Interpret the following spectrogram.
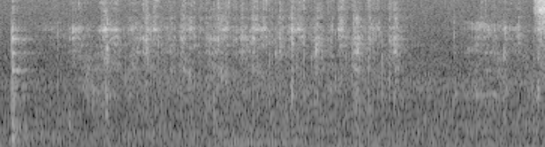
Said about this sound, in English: Now the fun part, I get to mix everything together.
